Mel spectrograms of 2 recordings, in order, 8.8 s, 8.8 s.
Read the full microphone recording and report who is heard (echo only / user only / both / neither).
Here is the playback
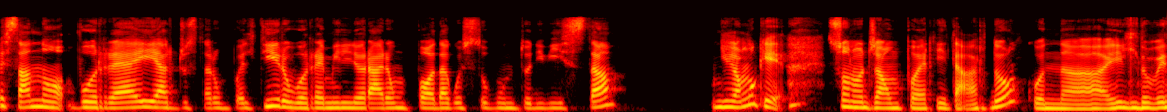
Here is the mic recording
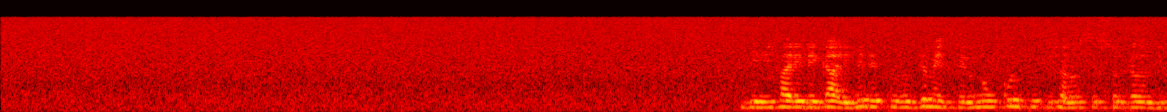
user only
